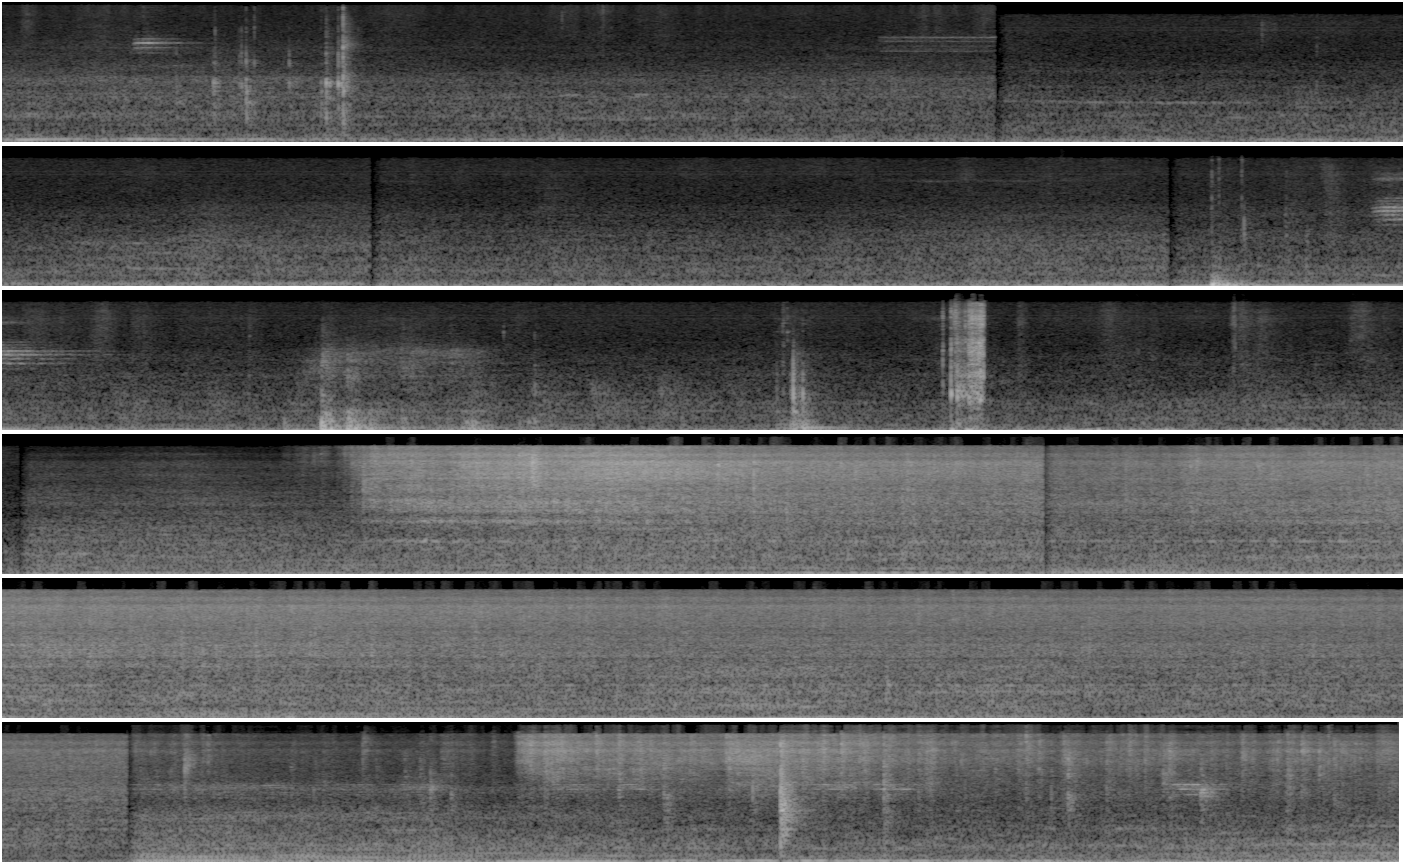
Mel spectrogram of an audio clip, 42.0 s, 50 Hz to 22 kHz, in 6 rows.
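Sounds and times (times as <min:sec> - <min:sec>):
water running from tap: 0:22.7 - 0:42.0.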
